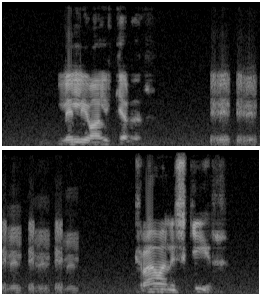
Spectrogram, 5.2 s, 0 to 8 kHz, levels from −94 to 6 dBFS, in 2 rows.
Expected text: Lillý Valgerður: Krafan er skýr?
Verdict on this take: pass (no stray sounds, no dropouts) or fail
fail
